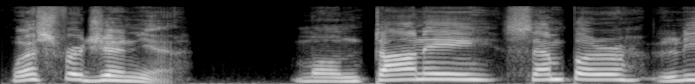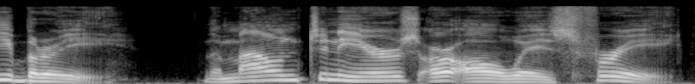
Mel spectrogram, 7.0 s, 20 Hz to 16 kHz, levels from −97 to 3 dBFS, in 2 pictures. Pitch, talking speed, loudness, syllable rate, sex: 185 Hz, 80 wpm, -17 LUFS, 3.5 syllables/s, male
